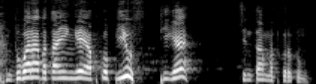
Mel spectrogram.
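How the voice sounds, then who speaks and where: A man with a high-pitched, animated voice speaks a little slowly while teaching math to children online, live. As a coaching teacher for school entrance exams, he teases and coaxes his pupils and weaves English terms into his talk.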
